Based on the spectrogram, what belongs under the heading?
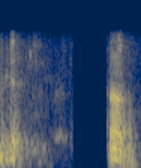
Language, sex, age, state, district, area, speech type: Odia, male, 60+, Odisha, Gajapati, rural, conversation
